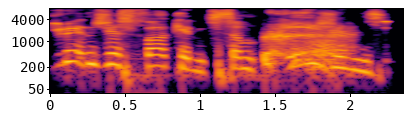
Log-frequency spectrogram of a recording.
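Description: A man's voice: high-pitched, a little slow, over a noisy crowd, rough recording. A man co-hosting a podcast in casual chat, swearing freely and emphatically in exasperation as he rants through a movie review. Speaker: podcast co-host.

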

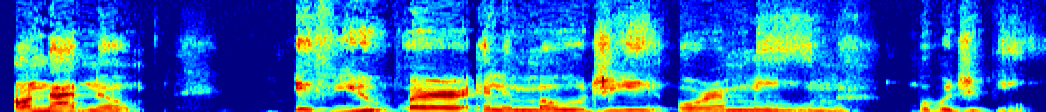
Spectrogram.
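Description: A host chatting casually, warmly affirming the guest and asking questions. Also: mid-range voice, steady tone, measured pace, vocal fry. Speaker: podcast host. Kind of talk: casual interview chat.

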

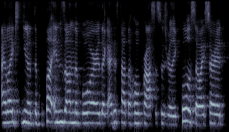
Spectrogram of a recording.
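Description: A woman's voice: a little high, level tone, fast talker. A young adult woman from Florida, a radio host, chatting bubbly and laughing often in a casual interview. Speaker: radio host and steel drum player.

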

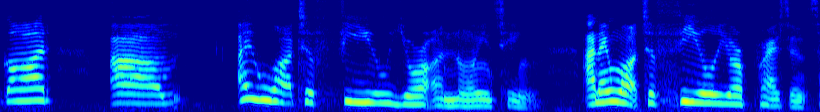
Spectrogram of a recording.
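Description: A woman's voice: on the high side, fairly bright tone, dry recording. Nasal teen Barbadian girl with a cold. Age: teens. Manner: chatty, playful, asks listeners questions. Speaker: podcast host. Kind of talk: casual devotional podcast talk. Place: hot room with a fan.

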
